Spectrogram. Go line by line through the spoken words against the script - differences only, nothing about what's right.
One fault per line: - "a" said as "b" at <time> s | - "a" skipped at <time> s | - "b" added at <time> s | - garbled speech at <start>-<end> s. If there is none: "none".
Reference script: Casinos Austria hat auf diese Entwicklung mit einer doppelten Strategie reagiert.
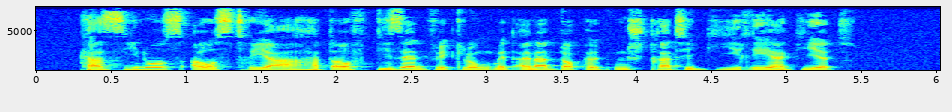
none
